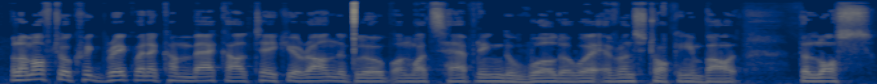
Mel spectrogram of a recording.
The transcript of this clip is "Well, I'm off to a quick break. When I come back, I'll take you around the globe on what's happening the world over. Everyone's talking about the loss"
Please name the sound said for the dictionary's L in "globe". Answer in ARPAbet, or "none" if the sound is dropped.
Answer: L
